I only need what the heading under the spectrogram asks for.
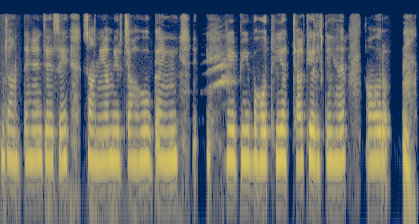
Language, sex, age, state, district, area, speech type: Hindi, female, 18-30, Uttar Pradesh, Jaunpur, urban, spontaneous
